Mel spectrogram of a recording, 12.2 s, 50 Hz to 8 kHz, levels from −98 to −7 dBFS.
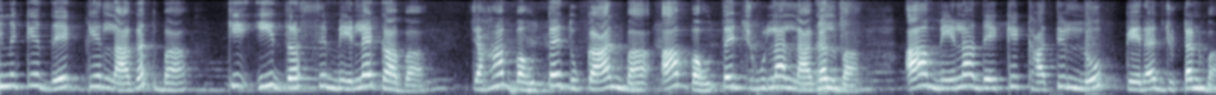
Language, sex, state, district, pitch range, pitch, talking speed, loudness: Bhojpuri, female, Bihar, Gopalganj, 235-320 Hz, 275 Hz, 145 wpm, -17 LUFS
